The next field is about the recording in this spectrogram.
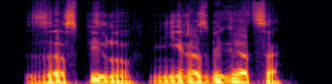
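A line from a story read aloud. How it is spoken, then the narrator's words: Bellowing at full volume. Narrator (Russian): гаркнул Эллен, что есть мочи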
